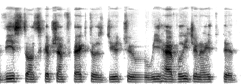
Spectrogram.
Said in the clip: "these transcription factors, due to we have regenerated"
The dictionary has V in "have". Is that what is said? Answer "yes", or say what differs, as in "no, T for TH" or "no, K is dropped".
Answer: yes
